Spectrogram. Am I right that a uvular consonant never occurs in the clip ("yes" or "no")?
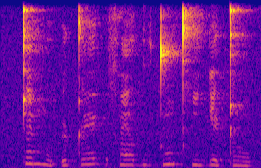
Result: yes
